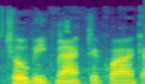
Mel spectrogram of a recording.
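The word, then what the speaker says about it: Mactaquac: It's Toby Mactquack. I have an unfair advantage in pronouncing that riding name because about 45 years ago, I went on a school trip to the Mctaquac Dam.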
